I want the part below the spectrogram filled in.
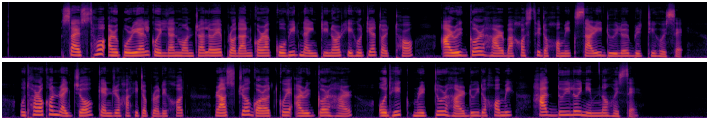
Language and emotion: Assamese, neutral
